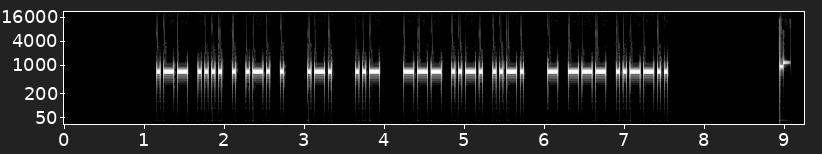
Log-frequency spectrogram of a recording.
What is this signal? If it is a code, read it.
Morse code, heard as a keyed tone, about 28 wpm, 700 Hz. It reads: WHERE R U OFF TO?
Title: Sentences from Top 200 Words and Abbreviations 28wpm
